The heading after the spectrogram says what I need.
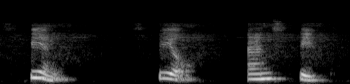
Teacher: and then the second one is middle position after stop and it pronounced unaspirated or without air puff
